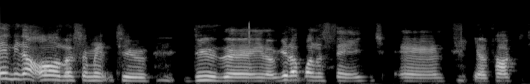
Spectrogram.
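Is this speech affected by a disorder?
Yes: cerebral palsy; from birth.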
